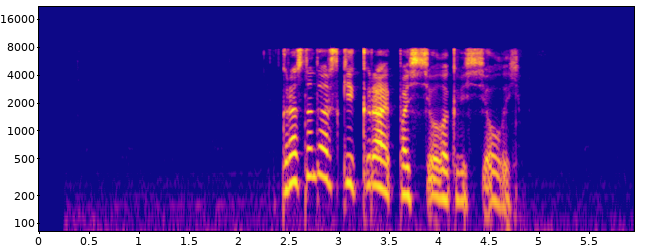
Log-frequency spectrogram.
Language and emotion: Russian, positive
